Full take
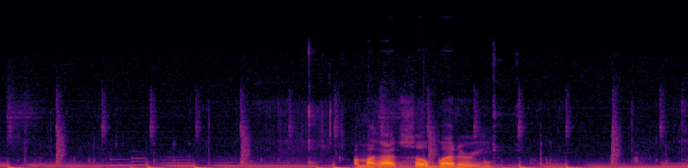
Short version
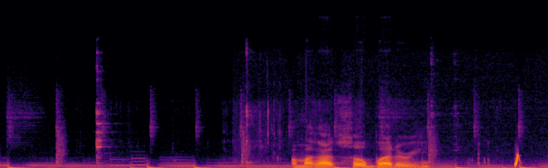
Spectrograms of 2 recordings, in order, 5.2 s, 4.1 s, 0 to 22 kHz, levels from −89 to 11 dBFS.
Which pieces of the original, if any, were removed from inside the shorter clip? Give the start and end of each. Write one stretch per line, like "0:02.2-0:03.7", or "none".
0:02.1-0:02.6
